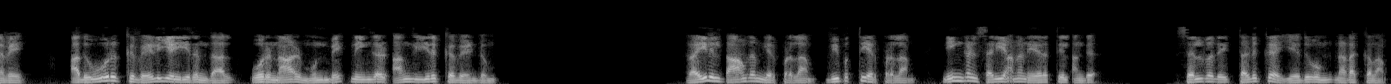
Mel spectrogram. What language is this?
Tamil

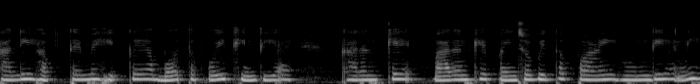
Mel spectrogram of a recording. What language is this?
Sindhi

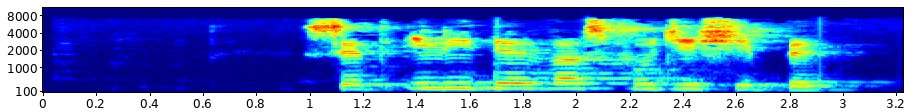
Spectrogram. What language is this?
Esperanto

